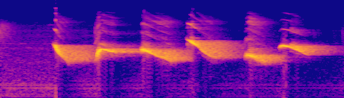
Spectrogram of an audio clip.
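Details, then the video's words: Six loud, ringing whistled phrases from a green-winged saltator, locally called trinca-ferro, in a pixarro song. Each phrase opens sharply and slurs downward, spaced roughly half a second apart. "TRINCA-FERRO PRECIOSO (PIXARRO ORIGINAL)"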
